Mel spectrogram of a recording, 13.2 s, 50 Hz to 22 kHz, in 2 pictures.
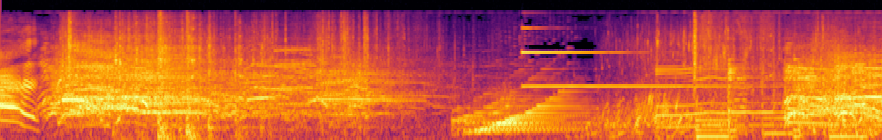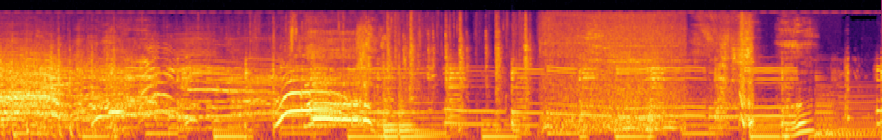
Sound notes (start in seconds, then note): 0.0 screaming; 5.8 screaming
